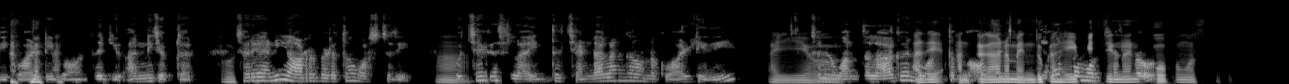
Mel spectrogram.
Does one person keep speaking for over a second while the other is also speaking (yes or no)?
yes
